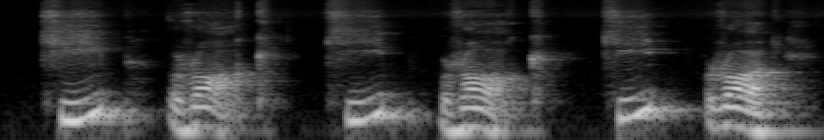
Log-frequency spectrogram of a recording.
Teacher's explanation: your tongue changes the position for the pronunciation of K As you move from keep to rock why it's because here you anticipate a front vowel but here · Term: palatalization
